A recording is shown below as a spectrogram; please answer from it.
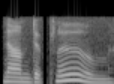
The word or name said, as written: nom de plume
